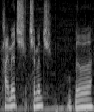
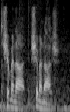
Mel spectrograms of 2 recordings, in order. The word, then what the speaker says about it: chiminage: Yeah, Chimage. I've never had to pronounce it out loud. It's always in my head. Chiminage. Chiminage. Yep, it's French.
